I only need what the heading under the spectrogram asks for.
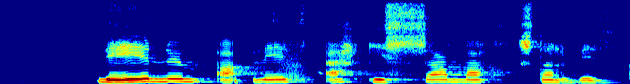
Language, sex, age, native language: Icelandic, female, 9, Icelandic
